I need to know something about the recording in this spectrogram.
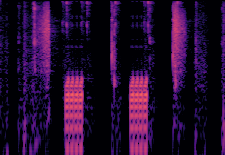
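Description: Short game sound effects chime and beep.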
